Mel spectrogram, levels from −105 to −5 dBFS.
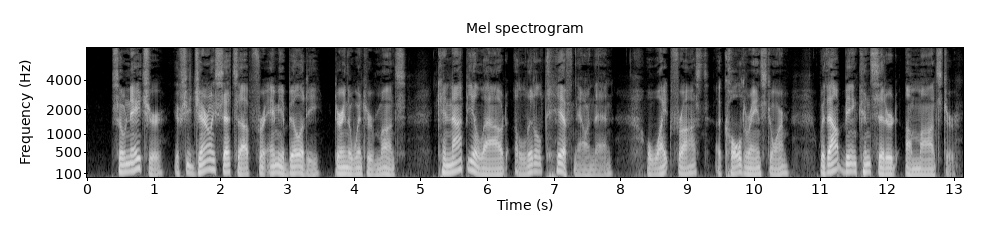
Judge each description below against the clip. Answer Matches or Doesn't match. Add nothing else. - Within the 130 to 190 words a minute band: Matches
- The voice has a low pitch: Matches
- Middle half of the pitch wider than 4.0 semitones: Matches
